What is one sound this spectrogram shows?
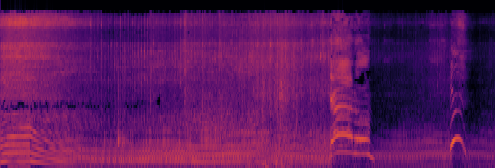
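A chainsaw engine revs high, then drops to a rough idle.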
